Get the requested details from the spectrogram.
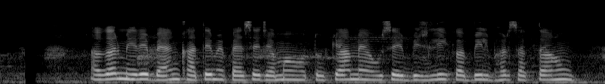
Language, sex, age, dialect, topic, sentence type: Hindi, female, 25-30, Marwari Dhudhari, banking, question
